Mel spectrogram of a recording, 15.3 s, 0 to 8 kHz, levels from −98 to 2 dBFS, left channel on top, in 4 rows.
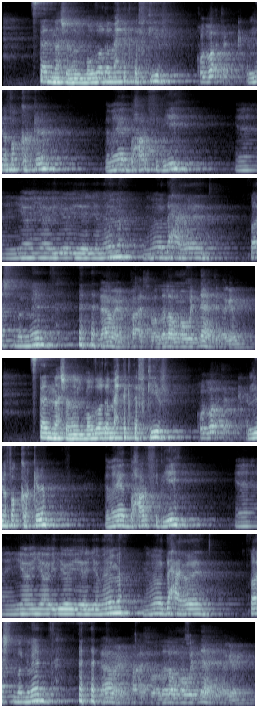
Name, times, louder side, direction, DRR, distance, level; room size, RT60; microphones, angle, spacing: voice 1, 0.6-2.5 3.7-4.5 5.4-6.5 7.3-10.8 11.4-12.2 12.6-12.9, right 4 dB, 50° right, 8 dB, 0.4 m, -25 dB
voice 2, 2.9-3.4 12.9-15.0, left 1 dB, 35° left, 1 dB, 0.8 m, -30 dB
10.0 x 4.4 x 2.5 m, 1.4 s
head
